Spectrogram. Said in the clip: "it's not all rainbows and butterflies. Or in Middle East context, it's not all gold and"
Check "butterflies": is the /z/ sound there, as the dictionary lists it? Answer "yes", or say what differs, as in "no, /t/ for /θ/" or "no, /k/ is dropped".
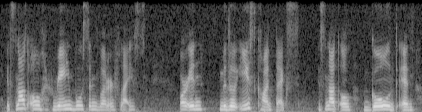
no, /s/ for /z/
